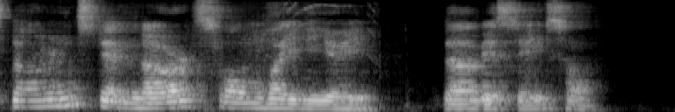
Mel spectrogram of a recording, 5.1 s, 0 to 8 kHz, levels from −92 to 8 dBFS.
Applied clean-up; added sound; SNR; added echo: neural mask model DeepFilterNet 3.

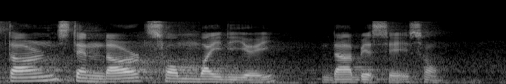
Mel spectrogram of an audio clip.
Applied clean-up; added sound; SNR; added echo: none; none; none; none.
